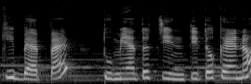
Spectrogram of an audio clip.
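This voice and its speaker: A woman's voice: high voice, steady tone, normal speed, bright, forceful tone. A woman playing a devoted, anxious young fiancée in a romantic audio drama, tender and questioning. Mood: questioning, worried. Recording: music bed under the voice.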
